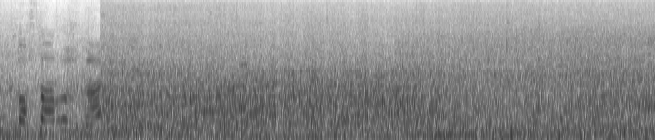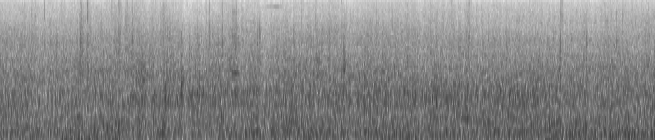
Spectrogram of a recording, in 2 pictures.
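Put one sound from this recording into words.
A truck engine rumbles as the truck drives slowly past.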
